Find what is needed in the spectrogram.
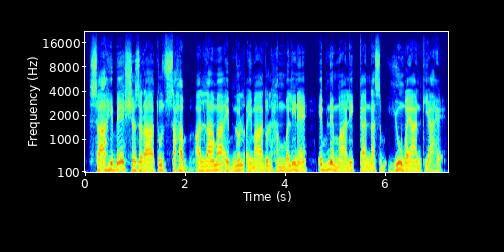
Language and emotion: Urdu, neutral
